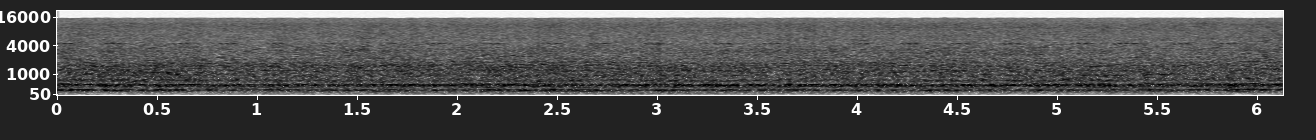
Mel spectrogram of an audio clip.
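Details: Continuous droning of many bees, a rich layered buzz that stays constant in loudness and pitch throughout, with no other sounds breaking through.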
